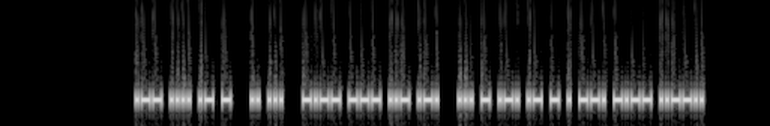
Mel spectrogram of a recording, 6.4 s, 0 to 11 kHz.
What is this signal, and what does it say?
Morse code, heard as a keyed tone, about 52 wpm, 700 Hz. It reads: WHAT IS YOUR STRATEGY?
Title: Sentences from Top 1000 Words - Review Part 5 - 50wpm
